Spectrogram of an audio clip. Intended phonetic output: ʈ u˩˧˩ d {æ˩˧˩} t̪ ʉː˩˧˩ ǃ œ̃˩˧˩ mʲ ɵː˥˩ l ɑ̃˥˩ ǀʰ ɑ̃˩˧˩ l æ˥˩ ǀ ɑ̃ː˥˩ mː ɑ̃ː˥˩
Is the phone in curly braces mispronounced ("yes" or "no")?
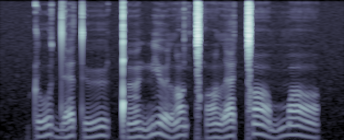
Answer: yes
